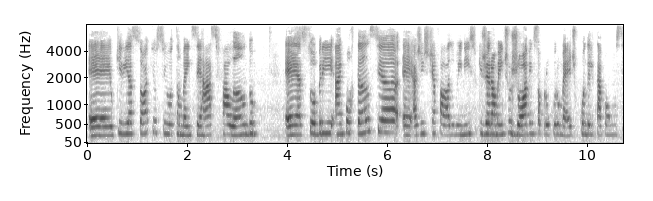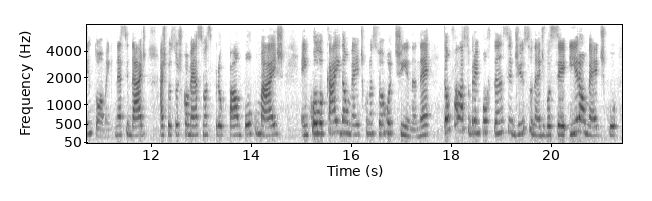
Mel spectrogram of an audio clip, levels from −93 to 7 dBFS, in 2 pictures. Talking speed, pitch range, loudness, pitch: 190 wpm, 230-275 Hz, -31 LUFS, 250 Hz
